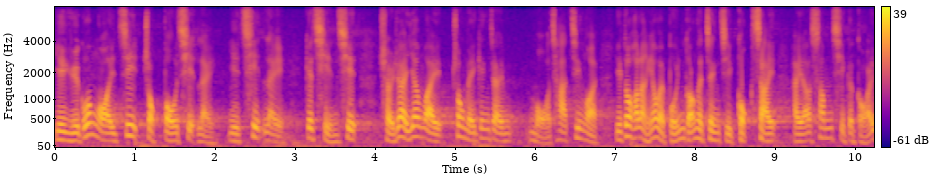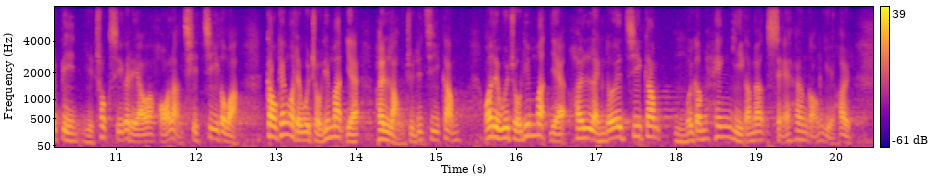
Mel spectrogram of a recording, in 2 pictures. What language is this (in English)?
Cantonese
